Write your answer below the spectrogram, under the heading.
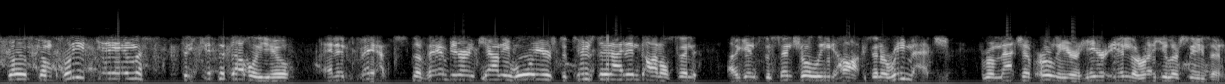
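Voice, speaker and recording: Noticeable background noise sits behind a man who speaks at a moderate pace in a high pitch, his intonation lively and his loudness very even. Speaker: radio sports play-by-play announcer. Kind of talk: live radio play-by-play sports broadcast.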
